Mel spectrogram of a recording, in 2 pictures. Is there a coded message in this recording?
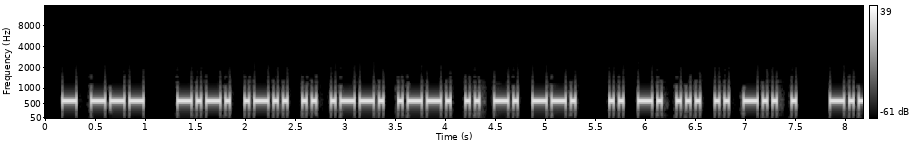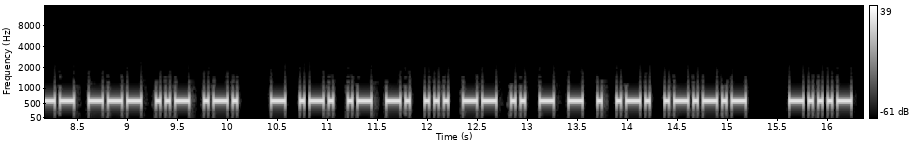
Yes: Morse code from 0.2 to 16.2 s, heard as a keyed tone, about 25 wpm, 600 Hz. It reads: TO CLIPPING INSIDE YOUR TRANSMITTER. <BT>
